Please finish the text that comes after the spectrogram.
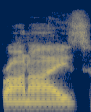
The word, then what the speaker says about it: Brauneis: goodness that's always fun Brown eyes I usually go by brown eyes because nobody ever gets my name right so perfect and it's fine it can be pronounced anyway it's just a name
